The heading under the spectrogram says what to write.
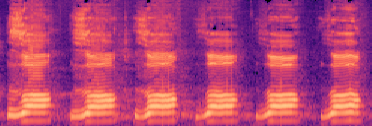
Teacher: জিহ্বার আগা তার বরাবর উপরে দাঁতের সাথে লাগিয়ে মোটা করে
